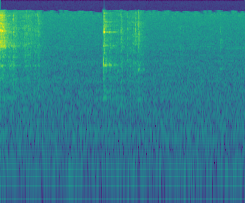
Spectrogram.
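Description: A wire whisk clinks once against a glass mixing bowl about a second in, over a faint steady low hum.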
